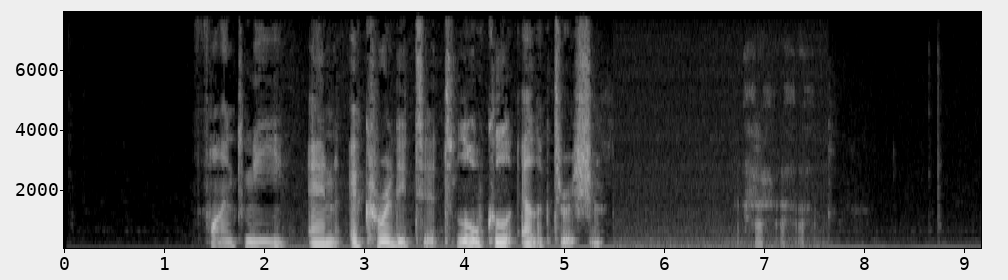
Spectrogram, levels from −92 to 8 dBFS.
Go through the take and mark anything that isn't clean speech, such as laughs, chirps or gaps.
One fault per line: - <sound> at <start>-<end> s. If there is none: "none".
- laugh at 6.7-7.5 s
